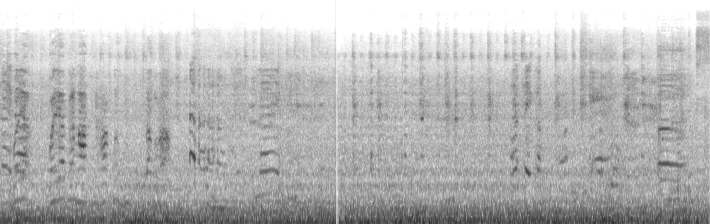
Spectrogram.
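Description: Steady low rumble of a car's engine and tyres heard from inside the cabin while driving at speed, with voices or singing rising over it now and then.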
